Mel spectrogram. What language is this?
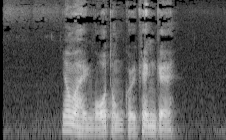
Cantonese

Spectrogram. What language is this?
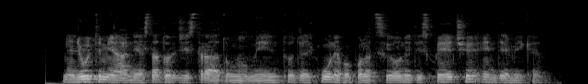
Italian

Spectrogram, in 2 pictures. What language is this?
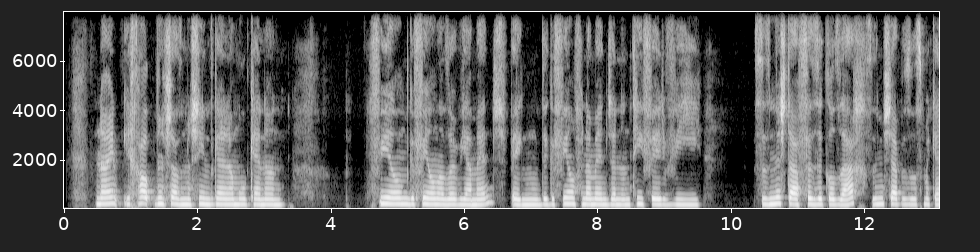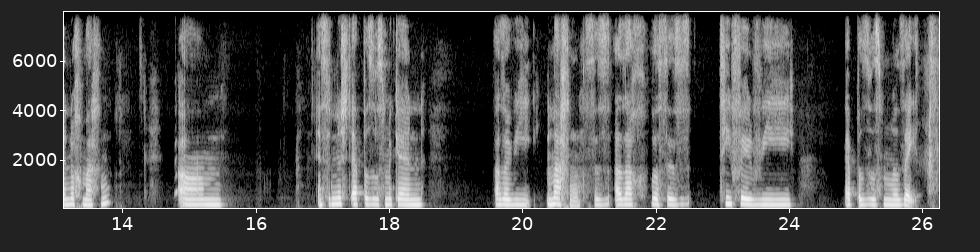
Yiddish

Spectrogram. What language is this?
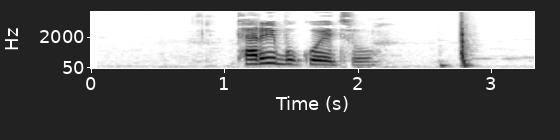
Swahili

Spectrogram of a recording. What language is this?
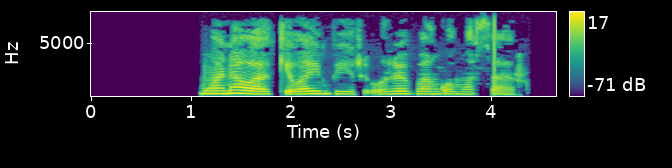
Taita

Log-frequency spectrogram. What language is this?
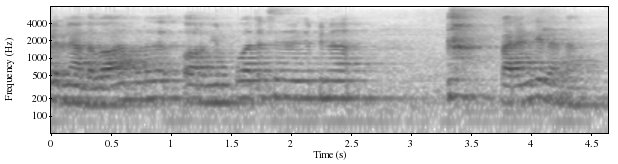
Malayalam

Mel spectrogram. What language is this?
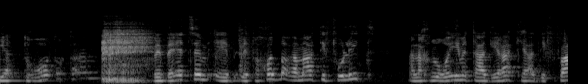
Hebrew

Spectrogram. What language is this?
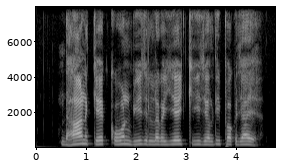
Magahi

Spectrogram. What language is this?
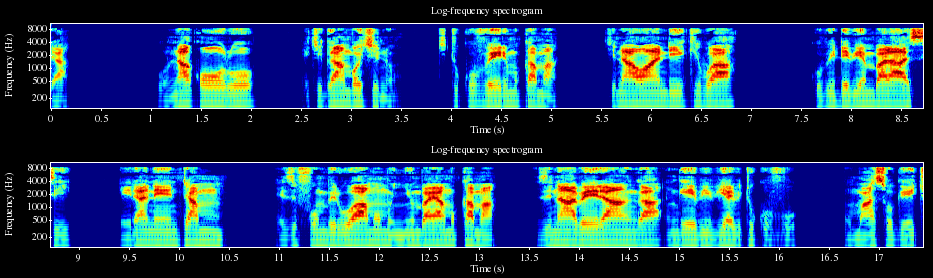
Ganda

